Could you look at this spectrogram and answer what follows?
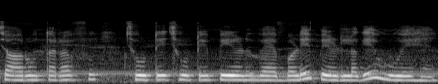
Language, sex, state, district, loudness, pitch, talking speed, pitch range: Hindi, female, Chhattisgarh, Rajnandgaon, -15 LUFS, 210 Hz, 150 wpm, 200-215 Hz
